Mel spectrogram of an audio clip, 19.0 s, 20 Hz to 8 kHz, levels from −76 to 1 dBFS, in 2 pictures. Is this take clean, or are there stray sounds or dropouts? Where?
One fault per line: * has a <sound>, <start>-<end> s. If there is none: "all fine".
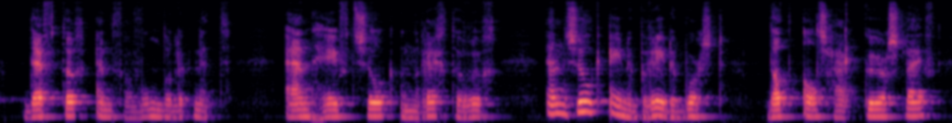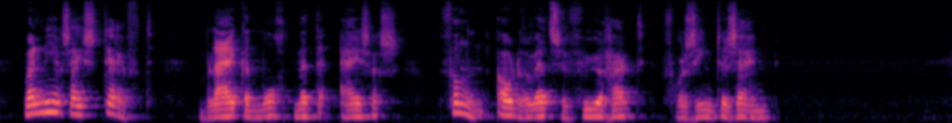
all fine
